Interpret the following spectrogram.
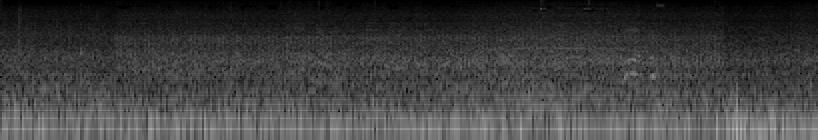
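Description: Street noise: a steady low rumble of road traffic, with indistinct voices of people nearby.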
